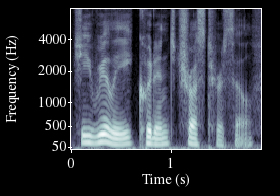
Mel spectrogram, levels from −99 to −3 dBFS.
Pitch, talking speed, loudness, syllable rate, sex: 125 Hz, 160 wpm, -17 LUFS, 3.9 syllables/s, male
